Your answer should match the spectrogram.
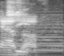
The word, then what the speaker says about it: Azov: It's like Azov.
